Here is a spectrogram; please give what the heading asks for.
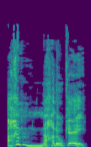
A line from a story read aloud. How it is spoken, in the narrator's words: Carly laughed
